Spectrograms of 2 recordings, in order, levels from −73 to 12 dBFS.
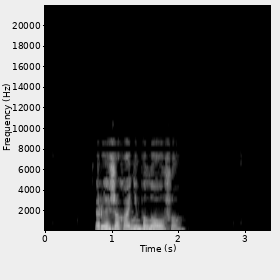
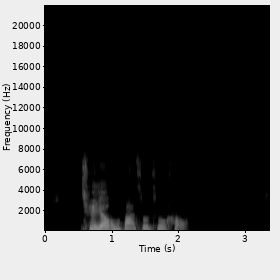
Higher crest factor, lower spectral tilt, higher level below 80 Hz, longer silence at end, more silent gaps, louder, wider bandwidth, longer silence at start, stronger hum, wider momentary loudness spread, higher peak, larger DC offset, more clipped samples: about the same, 18 dB vs 20 dB; about the same, -4 dB/octave vs -5 dB/octave; first, -72 dBFS vs -88 dBFS; about the same, 1.3 s vs 1.25 s; neither; first, -18 LUFS vs -36 LUFS; first, 9.4 kHz vs 8 kHz; first, 0.75 s vs 0.55 s; neither; about the same, 15 LU vs 15 LU; first, -4 dBFS vs -20 dBFS; neither; neither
